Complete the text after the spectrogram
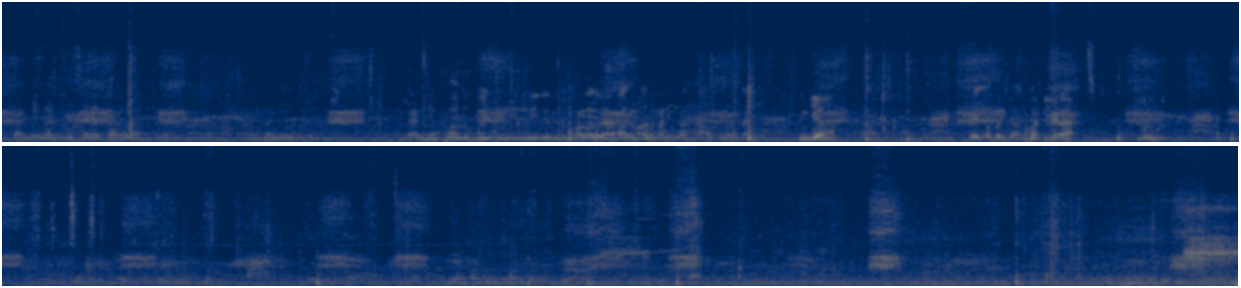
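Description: A knife blade knocks against a wooden chopping block.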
